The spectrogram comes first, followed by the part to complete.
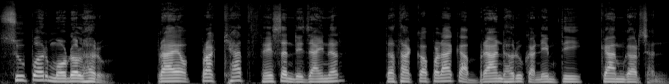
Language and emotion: Nepali, neutral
